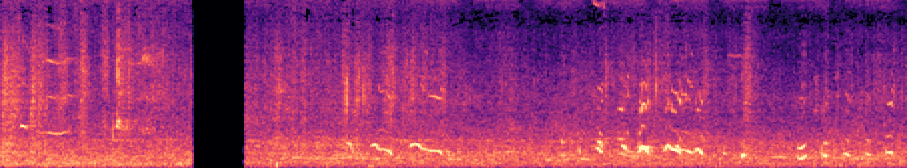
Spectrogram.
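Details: One-month-two-day-old puppies whimper with thin, wavering, whiny cries, at first faint, then clustered and louder toward the end, over a hissy background with a brief cut near the start.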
